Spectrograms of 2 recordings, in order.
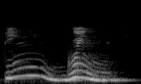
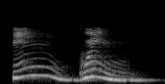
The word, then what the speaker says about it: pinguim: ou não é pronunciada mas existem alguns casos em algumas palavras que o é pronunciado no grupo de letras g1ig observem os exemplos que a profe Gabi trouxe nós temos aqui um pinguim repita com a Prof are pinguim observa uma diferença na pronúncia mas preferi abre a pena que você não é a mesma não se não fosse pronunciada nós para anunciar íamos essa palavra da seguinte forma pinguim mas nós não vamos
